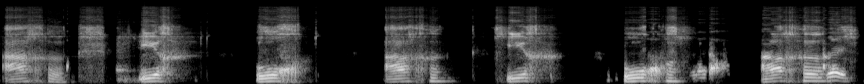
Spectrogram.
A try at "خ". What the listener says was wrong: نہیں پلٹانا نہیں، آواز پلٹانا نہیں، خلخلہ نہیں کرنا. خلخلے کے پانچ حرف کون سے ہیں؟ خطب جد، خوف، توئے، با، جیم، دال. یہ خا نہیں ہے، اس میں یہ خا نہیں ہے، اس میں خلخلہ نہیں کرنا.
